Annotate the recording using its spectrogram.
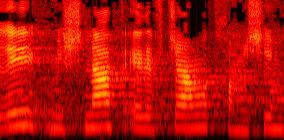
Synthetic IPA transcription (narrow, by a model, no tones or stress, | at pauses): ʁimiʃnat̪ʰeleft͡ʃamoːt̪χamiʃim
